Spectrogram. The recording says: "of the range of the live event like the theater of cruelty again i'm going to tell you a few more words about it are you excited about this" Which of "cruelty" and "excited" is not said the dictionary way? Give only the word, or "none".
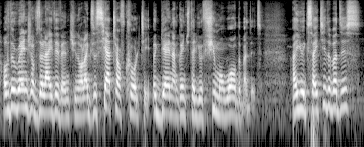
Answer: none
